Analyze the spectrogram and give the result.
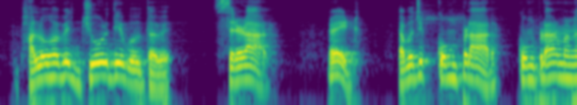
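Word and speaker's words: cerrar: অর্থাৎ থ এর মত উচ্চারণ হয়। তখন সেখানে বলা হতো থেরার।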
